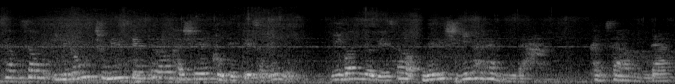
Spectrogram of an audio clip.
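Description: Woman, recorded station announcer heard over a train PA speaker, slow and polite, slightly high voice, distant, echoey, loud train rumble behind. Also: animated. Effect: over a train PA loudspeaker. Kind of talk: scripted transit announcement. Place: inside a moving subway car.

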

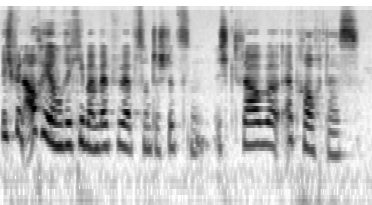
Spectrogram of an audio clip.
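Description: Woman reading supportive young woman, game dialogue, slightly high voice. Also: lively intonation, fairly quick, close to an everyday voice. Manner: reads game text aloud.

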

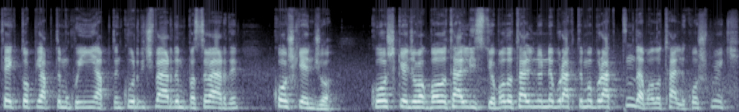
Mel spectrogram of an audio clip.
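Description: A young man commentating his own football video game, talking to his players like a coach and shouting when goals go in. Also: sits high, steady tone, fast talker. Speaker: gaming video host.

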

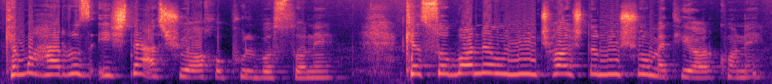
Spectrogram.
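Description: A woman's voice: high-pitched, expressive, mellow, slight background noise. An actress playing a fussy, dramatic mother of the house who complains and bickers in a sitcom. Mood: complaining. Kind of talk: sitcom acting. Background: music.

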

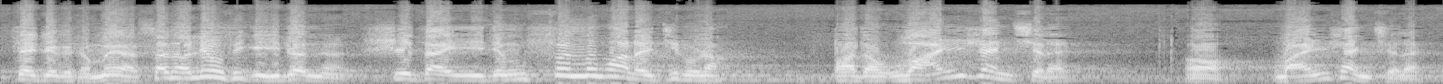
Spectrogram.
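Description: Male qigong teacher, high-pitched and chatty, recorded in a lecture hall with long reverb. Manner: colloquial and lively, often repeating phrases.

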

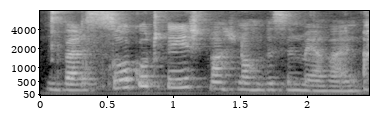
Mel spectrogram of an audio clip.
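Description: In her echoey home kitchen, with faint noise and loud music behind her voice, a young cooking vlogger talks casually and thinks aloud while working. She sounds animated and fairly quick, with a mid-range voice.

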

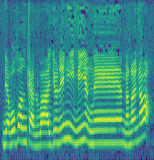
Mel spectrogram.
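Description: A woman with a Lao accent and a notably high voice hosts a casual cooking vlog. She chats to her viewers as she works, often teasing her guest. There is a faint hiss under her voice. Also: quick pace, a bit bright. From southern Laos. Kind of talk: casual chat while cooking.

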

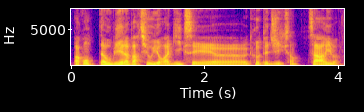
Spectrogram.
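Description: A man's voice: fairly low pitch, brisk. A young man co-hosting a card game stream, chatting casually, swearing and laughing often. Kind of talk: casual gaming chat.

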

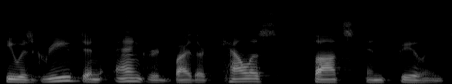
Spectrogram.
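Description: A male pastor preaching a sermon in a conversational way, with restarts and slow stress on key words. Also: medium pitch, vocal fry.

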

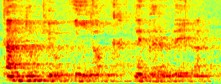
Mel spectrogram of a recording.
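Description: A man giving a measured, expressive dramatic reading of a story. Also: fairly low pitch, slight background noise. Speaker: reader, storyteller. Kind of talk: dramatic literary reading with music. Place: large hall of a villa's lemon house. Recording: echoey hall, far from mic.

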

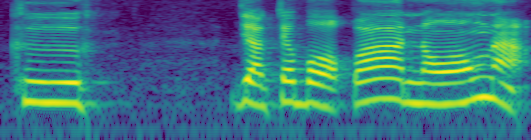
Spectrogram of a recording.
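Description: A woman's voice: on the high side, steady tone, measured pace, darkish tone. A woman, a grieving mother, gives an earnest interview and repeats words when she is upset. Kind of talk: emotional interview testimony.

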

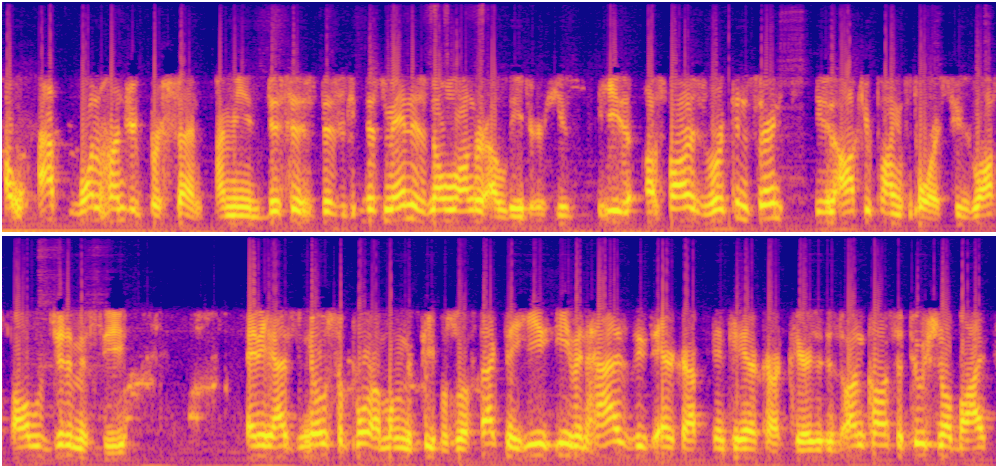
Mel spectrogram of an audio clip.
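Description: A man's voice: fairly high pitch, brisk, no room sound. A young man, a college freshman, calling in to a talk radio show and arguing passionately and urgently. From United States. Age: young adult. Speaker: caller. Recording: tinny phone line.

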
